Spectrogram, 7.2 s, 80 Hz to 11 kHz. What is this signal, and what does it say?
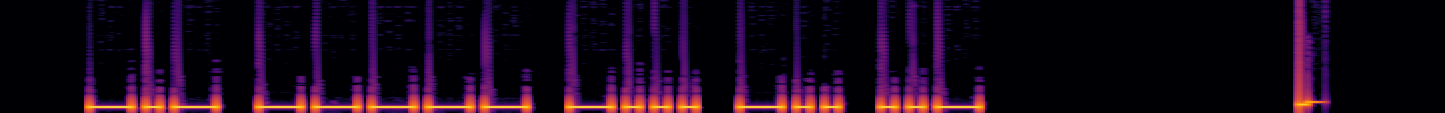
Morse code, heard as a keyed tone, about 17 wpm, 700 Hz. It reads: K0BDU
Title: USA Call Signs Repeated 3x 17wpm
